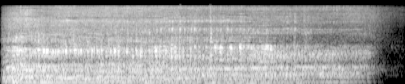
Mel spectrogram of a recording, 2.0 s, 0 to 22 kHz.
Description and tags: Large Monster Death 02
Death sound for a large creature.
growl, beast, creature, monster, grunt, hit, horror, roar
